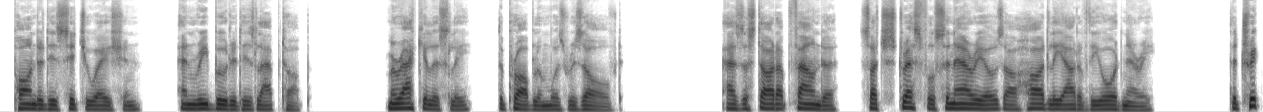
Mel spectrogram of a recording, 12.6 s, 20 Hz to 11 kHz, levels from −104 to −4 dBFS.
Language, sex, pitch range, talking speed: English, male, 120-145 Hz, 130 wpm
